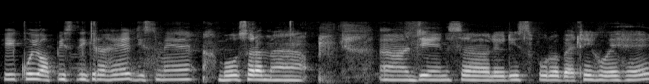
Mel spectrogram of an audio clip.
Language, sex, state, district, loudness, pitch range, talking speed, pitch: Hindi, female, Punjab, Kapurthala, -17 LUFS, 205-225 Hz, 155 wpm, 210 Hz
